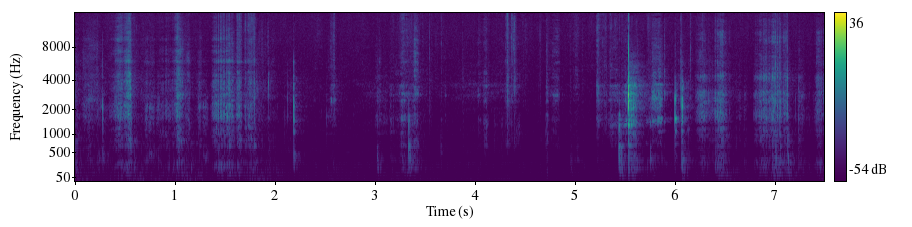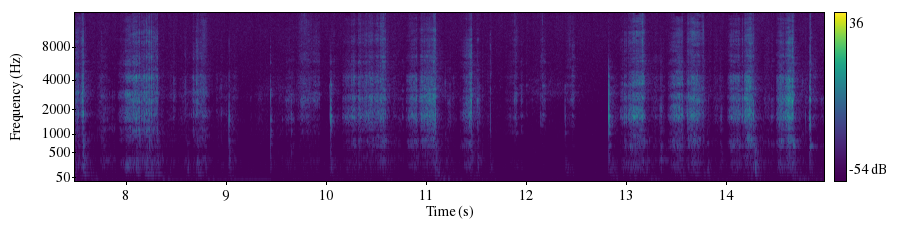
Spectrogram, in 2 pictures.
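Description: A wooden-handled steel gouge scrapes and cuts into a solid light wood board carved with a damask rose-leaf relief, held down by fingertips on a wooden bench. A series of short, dry, bright rasping strokes comes with quiet pauses between them, with one sharper, louder cut near the middle.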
